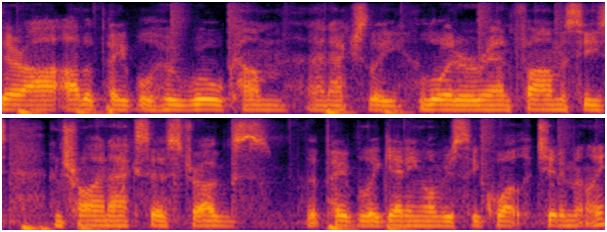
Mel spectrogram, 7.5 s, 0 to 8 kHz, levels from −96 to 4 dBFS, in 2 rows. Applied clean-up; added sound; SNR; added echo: none; Drum kit; 14 dB; none.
